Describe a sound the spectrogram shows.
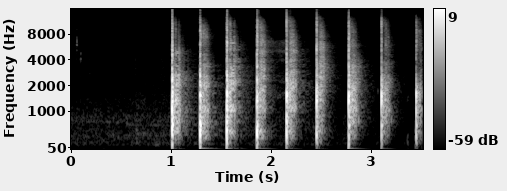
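A woman claps her hands steadily over an online call.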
